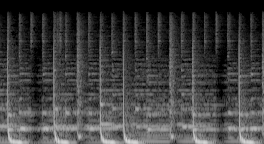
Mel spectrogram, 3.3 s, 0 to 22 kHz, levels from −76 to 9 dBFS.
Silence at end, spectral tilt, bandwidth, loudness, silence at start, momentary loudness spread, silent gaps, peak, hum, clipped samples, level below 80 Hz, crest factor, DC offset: 0 s; -6 dB/octave; 15.5 kHz; -17 LUFS; 0 s; 7 LU; none; 0 dBFS; none; under 0.1%; -18 dBFS; 14 dB; under 0.1%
